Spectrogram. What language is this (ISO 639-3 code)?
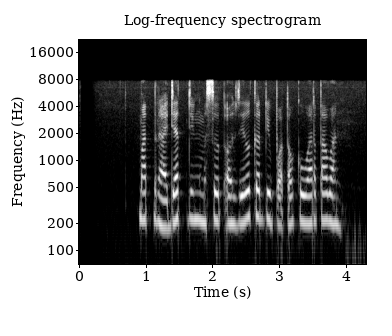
sun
